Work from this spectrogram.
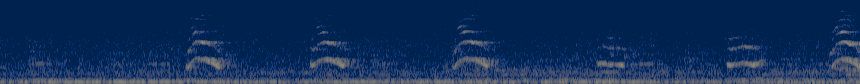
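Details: Siamese kitten meowing indoors: about seven high, arched meows, each rising and then falling, spaced roughly one to one and a half seconds apart over a steady low hum.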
